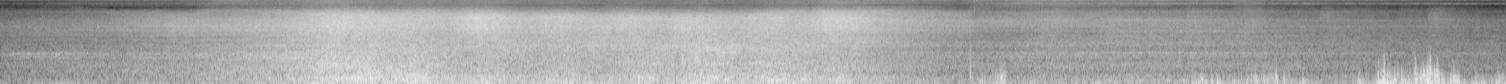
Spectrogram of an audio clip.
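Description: ICE high-speed train passing through the station at speed without stopping: a rushing noise that swells over a couple of seconds, holds for about four, then fades away. A few low thumps come near the end.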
